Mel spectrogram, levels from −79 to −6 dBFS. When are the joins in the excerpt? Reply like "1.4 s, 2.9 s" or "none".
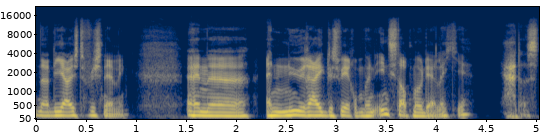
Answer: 2.2 s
